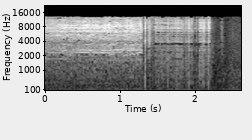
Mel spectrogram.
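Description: A power grinder grinds the edges off metal before welding, with a loud, harsh, high whine. Partway through it shifts to a rougher, uneven grinding after a sharp knock, then winds down and stops.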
